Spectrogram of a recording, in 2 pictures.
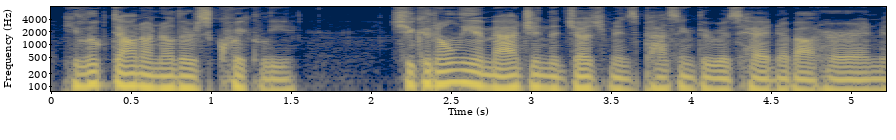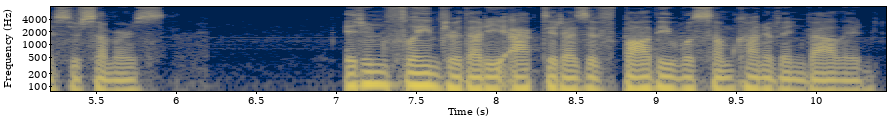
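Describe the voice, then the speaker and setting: Deep-voiced male story narrator. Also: a little fast, a little mellow, no echo.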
